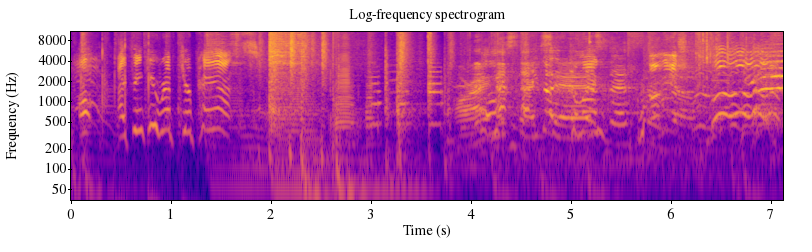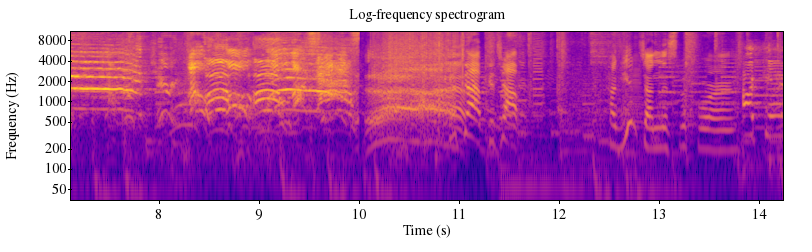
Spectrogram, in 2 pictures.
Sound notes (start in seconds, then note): 1.8 band music continues; 6.1 Miss Texas screaming; 8.5 campers exclaiming; 10.0 Miss Texas growling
